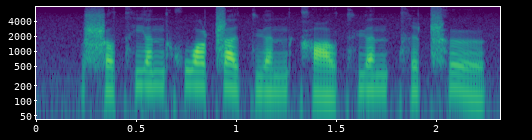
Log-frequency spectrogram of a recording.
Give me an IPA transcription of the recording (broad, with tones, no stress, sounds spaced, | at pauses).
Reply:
ʂ ɤ˧˥ t̪ʰ j ɛ˥ n kʰ w ɔ˥ ʈ͡ʂ a˥˩ ɪ̯ t̪ ɥ ɛ˧˥ n kʰ ɑ˨˩ ʊ̯ t̪ʰ ɥ ɛ˥ n t̪ʰ i˧˥ ʈ͡ʂʰ ɻ̩˥˩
